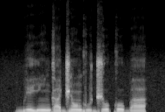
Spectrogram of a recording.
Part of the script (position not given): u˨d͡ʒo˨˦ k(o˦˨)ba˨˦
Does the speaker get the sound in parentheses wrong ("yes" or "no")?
no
